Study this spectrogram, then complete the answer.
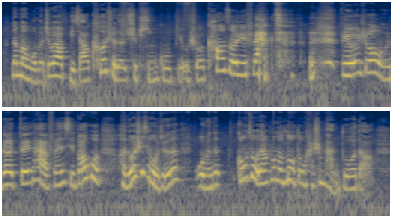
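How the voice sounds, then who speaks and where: There is noticeable background noise behind this speaker. A woman talks at a fairly quick pace. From China. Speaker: graduate student and NGO intern. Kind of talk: casual chat.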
